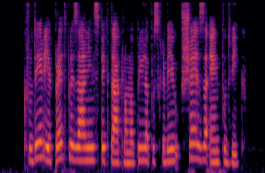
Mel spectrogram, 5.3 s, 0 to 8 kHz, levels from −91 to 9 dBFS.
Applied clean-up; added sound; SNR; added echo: none; none; none; none.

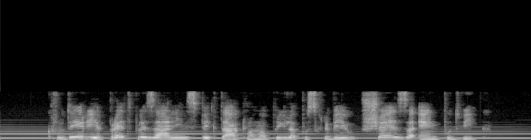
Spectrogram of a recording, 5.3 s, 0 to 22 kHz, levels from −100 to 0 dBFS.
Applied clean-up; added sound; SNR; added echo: none; Wind instrument, woodwind instrument; 15 dB; none.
